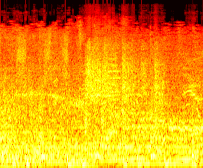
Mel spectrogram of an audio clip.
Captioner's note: crash!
